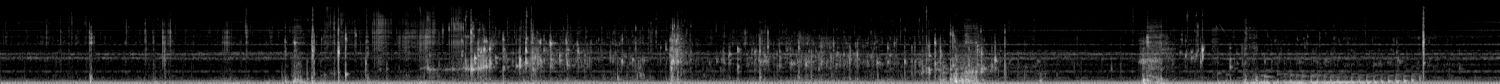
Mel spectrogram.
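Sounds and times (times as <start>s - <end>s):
low rumble: 0.0s - 15.0s
gurgling splash: 2.8s - 14.5s
water gurgling underwater: 2.8s - 14.5s.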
